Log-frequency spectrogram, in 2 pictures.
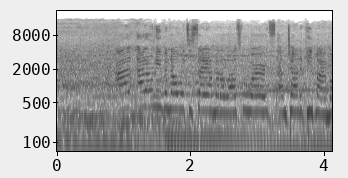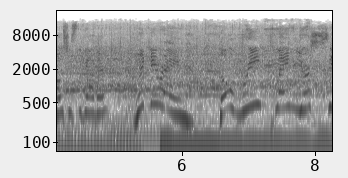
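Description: A woman singing a slow, melismatic vocal line with backing music over a deep, sustained bass drone. The drone steps to a new note twice, once early and once near the middle.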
